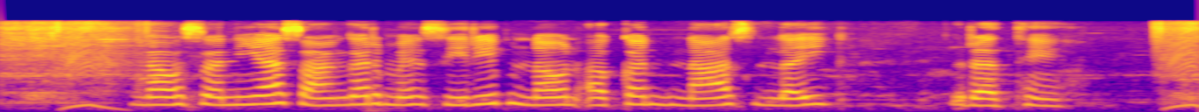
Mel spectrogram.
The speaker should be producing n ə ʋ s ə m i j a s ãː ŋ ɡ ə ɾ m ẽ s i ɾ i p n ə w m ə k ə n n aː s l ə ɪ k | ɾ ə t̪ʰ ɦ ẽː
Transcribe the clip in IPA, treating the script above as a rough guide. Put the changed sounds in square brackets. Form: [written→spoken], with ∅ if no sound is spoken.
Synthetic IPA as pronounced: n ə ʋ s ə [m→n] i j a s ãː ŋ ɡ ə ɾ m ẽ s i ɾ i p n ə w [m→n] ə k ə n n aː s l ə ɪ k | ɾ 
